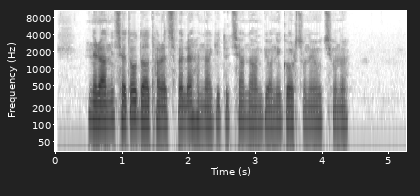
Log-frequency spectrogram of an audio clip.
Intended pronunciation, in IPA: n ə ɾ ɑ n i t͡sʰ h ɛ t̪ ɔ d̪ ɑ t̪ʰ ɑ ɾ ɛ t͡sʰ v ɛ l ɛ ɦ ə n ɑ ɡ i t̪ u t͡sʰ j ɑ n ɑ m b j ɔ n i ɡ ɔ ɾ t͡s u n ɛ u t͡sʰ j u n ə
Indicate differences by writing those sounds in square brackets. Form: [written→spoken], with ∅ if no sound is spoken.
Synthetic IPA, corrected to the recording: n ə ɾ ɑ n i t͡sʰ h ɛ t̪ ɔ d̪ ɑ t̪ʰ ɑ ɾ ɛ t͡sʰ v ɛ l ɛ ɦ ə n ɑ ɡ i t̪ u t͡sʰ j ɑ n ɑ m b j ɔ n i ɡ ɔ ɾ t͡s u n ɛ u t͡sʰ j u n ə

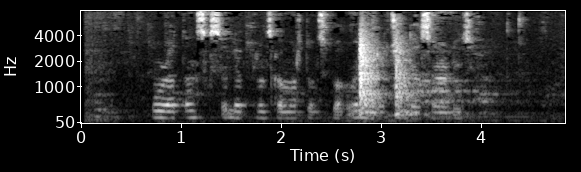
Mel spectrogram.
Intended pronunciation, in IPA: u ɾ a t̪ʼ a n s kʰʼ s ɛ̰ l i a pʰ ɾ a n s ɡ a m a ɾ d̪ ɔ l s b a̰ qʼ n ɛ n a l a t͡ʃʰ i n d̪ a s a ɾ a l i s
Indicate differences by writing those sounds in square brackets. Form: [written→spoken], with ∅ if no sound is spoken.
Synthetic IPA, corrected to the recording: u ɾ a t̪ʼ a n s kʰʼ s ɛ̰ l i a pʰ ɾ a n s ɡ a m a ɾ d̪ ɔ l s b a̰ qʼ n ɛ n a [l→ɾ] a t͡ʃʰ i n d̪ a s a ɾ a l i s

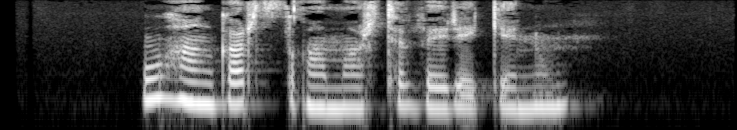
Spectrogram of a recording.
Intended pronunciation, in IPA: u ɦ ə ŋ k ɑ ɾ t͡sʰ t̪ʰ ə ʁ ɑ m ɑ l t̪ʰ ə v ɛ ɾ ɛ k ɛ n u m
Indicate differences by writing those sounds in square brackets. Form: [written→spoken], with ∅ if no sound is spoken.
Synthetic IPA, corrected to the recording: u ɦ [ə→ɑ] ŋ k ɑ ɾ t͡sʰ [t̪ʰ→t̪] ə ʁ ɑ m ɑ [l→ɾ] t̪ʰ ə v ɛ ɾ ɛ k ɛ n u m

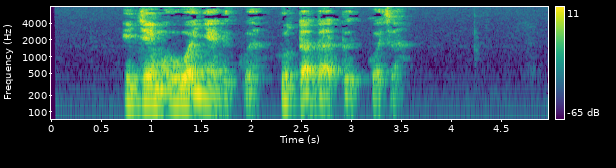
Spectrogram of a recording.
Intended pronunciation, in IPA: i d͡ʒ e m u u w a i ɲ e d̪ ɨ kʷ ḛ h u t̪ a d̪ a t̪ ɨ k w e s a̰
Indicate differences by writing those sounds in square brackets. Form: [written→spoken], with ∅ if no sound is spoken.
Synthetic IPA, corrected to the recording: i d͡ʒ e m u u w a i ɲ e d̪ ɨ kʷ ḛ h u t̪ a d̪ a t̪ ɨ k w e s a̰

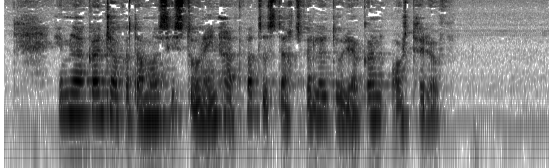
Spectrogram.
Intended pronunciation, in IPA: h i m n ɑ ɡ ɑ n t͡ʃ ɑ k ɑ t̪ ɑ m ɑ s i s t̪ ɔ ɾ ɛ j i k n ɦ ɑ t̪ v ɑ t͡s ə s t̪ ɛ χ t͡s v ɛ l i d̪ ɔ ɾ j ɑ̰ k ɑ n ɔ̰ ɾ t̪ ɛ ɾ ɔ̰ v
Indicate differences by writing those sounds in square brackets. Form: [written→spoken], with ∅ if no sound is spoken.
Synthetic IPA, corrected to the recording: h i m n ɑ [ɡ→k] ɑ n t͡ʃ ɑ k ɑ t̪ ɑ m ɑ s i s t̪ ɔ ɾ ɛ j i [k→∅] n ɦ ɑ t̪ v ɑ t͡s ə s t̪ ɛ χ t͡s v ɛ l [i→ɛ] d̪ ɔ ɾ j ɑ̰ k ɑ n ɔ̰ ɾ [t̪→t̪ʰ] ɛ ɾ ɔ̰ v

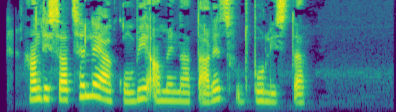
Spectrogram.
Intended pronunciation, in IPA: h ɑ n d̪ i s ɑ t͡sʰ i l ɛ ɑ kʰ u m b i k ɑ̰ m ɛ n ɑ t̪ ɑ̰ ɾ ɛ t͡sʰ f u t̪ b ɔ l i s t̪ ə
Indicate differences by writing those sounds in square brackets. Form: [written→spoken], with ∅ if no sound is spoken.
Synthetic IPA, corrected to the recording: h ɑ n d̪ i s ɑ t͡sʰ [i→ɛ] l ɛ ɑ [kʰ→k] u m b i [k→ʔ] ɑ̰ m ɛ n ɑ t̪ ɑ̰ ɾ ɛ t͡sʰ f u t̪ b ɔ l i s t̪ ə

